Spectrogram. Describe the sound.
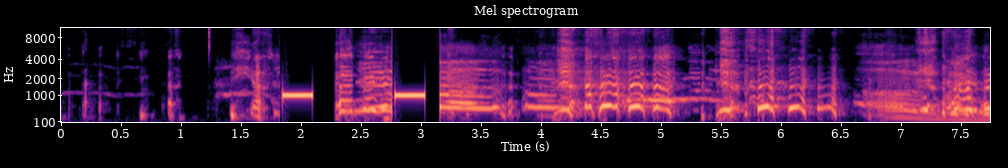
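Two short, steady high-pitched censorship bleeps cut in quick succession, surrounded by bursts of loud, rolling laughter and animated voices talking over each other.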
